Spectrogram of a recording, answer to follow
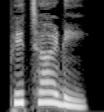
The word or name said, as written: ಪೀಚಾಡಿ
